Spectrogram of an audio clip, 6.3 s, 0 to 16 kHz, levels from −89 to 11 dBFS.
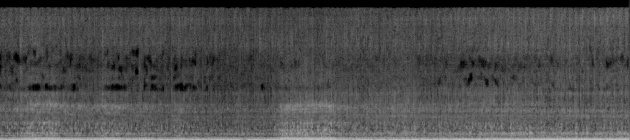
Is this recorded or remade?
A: remade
